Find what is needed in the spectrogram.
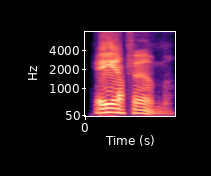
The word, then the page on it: AFM: American English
